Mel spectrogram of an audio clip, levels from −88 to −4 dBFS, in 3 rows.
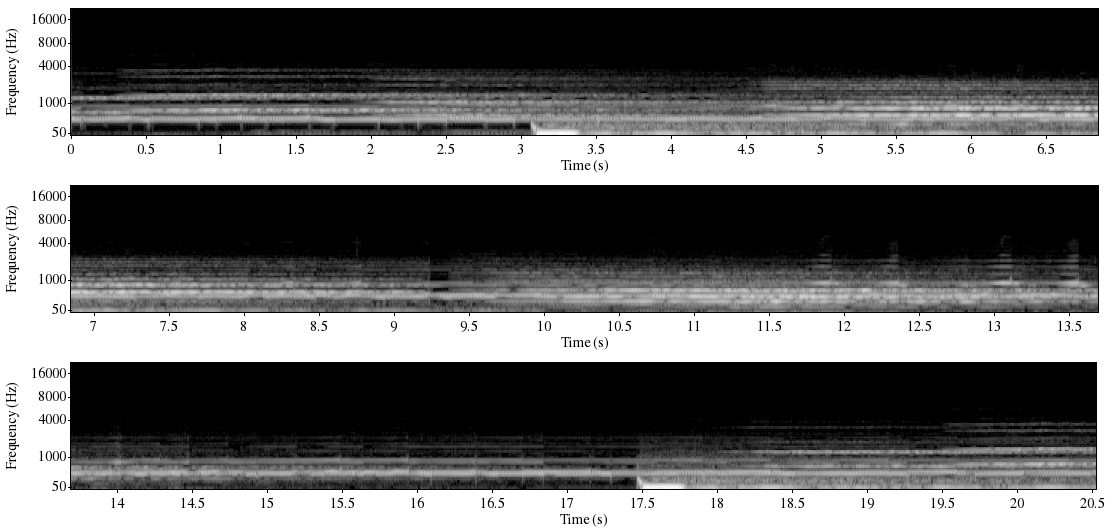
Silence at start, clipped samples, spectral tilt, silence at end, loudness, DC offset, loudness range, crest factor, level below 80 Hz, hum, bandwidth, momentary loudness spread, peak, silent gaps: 0 s; under 0.1%; -11 dB/octave; 0 s; -29 LUFS; under 0.1%; 7 LU; 18 dB; -28 dBFS; none; 3 kHz; 11 LU; -8 dBFS; none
